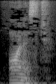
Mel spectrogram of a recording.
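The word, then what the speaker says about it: honest: এন ই এস টি অনেস্ট এখানে দেখো এইচ এর উচ্চারণ হচ্ছে না এইচ উচ্চারণ হলে হাওয়ার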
